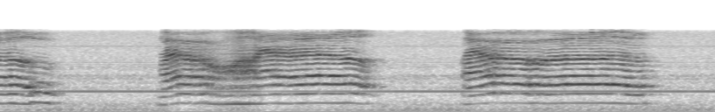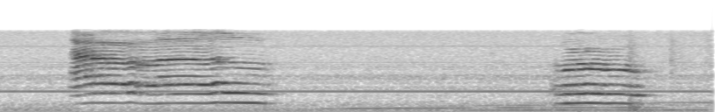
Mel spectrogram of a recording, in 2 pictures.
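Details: Scooter, a tabby cat, scolds Ash the Siamese indoors in a friendly fight: four loud wavering yowls, each roughly a second or more, rising and falling, separated by quiet gaps, with faint low rumbling in between.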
